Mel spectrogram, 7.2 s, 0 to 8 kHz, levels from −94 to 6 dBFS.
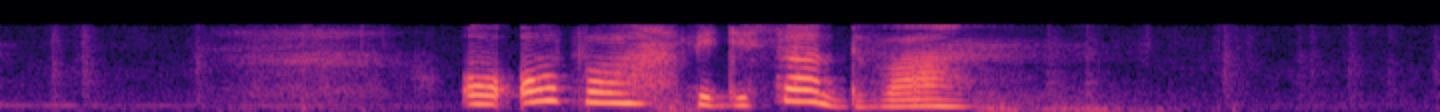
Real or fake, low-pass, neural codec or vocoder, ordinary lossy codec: real; 7.2 kHz; none; AAC, 16 kbps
